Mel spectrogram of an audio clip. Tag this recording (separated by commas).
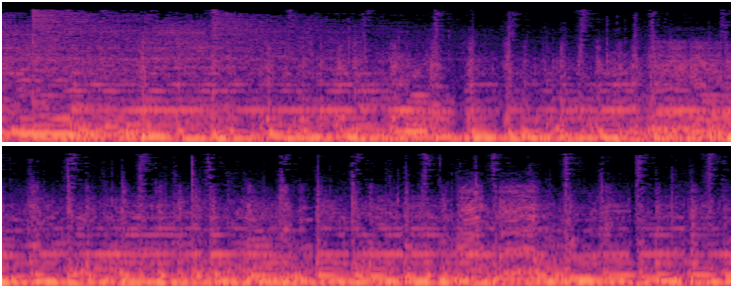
Music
